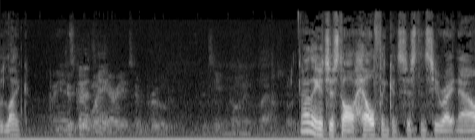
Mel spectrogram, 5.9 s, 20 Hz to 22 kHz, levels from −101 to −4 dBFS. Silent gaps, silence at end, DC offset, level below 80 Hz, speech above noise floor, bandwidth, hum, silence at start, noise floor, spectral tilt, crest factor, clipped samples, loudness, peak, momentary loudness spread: none; 0 s; 0.8%; -64 dBFS; 29 dB; 16 kHz; none; 0 s; -62 dBFS; -3 dB/octave; 20 dB; under 0.1%; -32 LUFS; -14 dBFS; 24 LU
